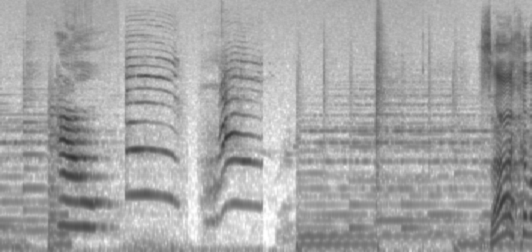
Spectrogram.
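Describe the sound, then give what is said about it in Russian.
A kitten mews pitifully several times in a yard, thin rising-and-falling cries, with a low steady hum underneath and a final sharper, higher wail at the end. “только слышу со двора жалкий писк котенка.”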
